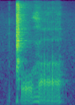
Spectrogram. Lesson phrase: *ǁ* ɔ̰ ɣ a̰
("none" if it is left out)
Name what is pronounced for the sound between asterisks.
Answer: ǁ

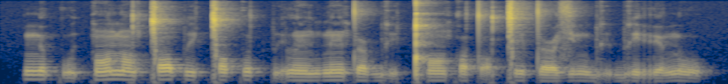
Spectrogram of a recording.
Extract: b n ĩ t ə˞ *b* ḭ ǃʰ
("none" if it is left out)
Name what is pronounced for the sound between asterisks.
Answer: b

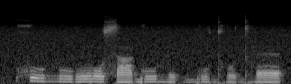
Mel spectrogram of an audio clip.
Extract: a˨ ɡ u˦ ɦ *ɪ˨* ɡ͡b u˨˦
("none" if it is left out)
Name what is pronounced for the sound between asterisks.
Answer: ɪ˨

